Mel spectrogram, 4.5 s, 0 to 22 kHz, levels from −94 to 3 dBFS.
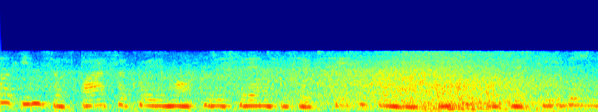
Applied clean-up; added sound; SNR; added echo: none; Traffic noise, roadway noise / Car; 5 dB; reverberation time 0.2 s.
